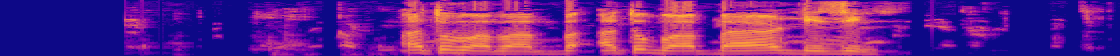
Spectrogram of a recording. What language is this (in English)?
Kalkoti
